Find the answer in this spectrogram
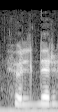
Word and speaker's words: huldr: Or, you know, in Norway, a siren of the woods, sort of, is called Huldr. H-U-L-D-E-R, it's spelled. Huldr. Huldr. Or Huldr, as we say in Norwegian.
